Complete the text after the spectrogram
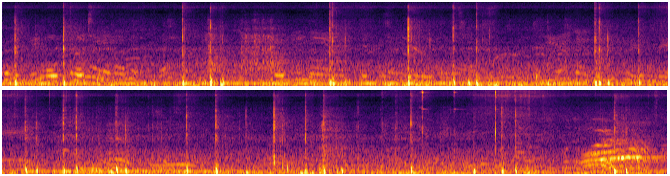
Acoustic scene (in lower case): park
